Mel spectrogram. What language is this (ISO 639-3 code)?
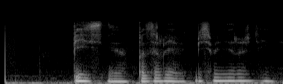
rus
